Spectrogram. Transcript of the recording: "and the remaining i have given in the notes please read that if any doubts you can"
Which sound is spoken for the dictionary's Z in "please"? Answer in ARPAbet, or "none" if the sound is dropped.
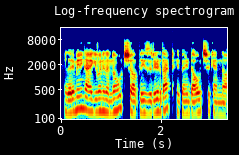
Z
